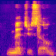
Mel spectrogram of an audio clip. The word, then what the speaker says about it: Meduseld: And Kevin, correct me if I mispronounce that one word, please. Meduseld, yeah.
